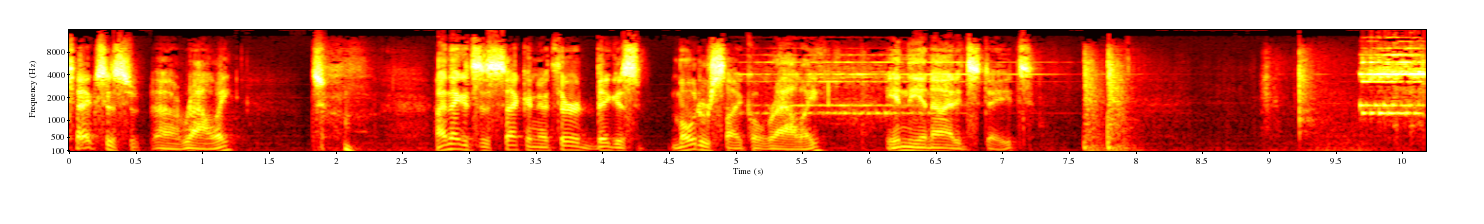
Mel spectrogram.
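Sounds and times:
speech: 0:00.0 - 0:02.2, 0:02.8 - 0:07.3
phone ringer ringing: 0:04.8 - 0:07.7, 0:09.7 - 0:10.1.

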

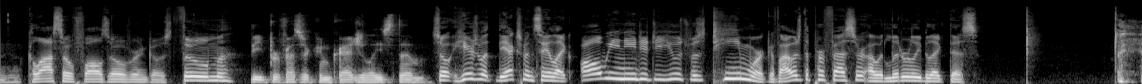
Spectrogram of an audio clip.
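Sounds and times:
speech: 0:00.0 - 0:09.8, 0:11.2 - 0:11.4
slow clap: 0:10.2 - 0:10.5.

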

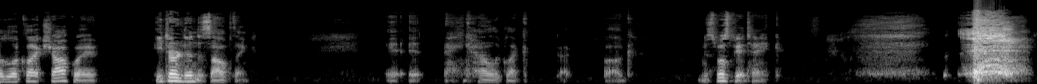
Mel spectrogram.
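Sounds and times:
speech: 0:00.0 - 0:02.6, 0:03.9 - 0:06.4, 0:07.0 - 0:07.9, 0:09.5 - 0:10.3
loud sneeze: 0:09.6 - 0:10.3.

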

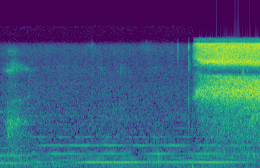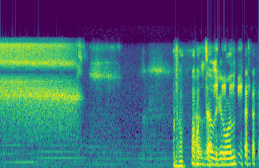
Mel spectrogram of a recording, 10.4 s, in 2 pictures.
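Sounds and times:
vape exhale hiss: 0:03.8 - 0:08.6
laughter: 0:08.7 - 0:10.3
speech: 0:08.8 - 0:10.3.

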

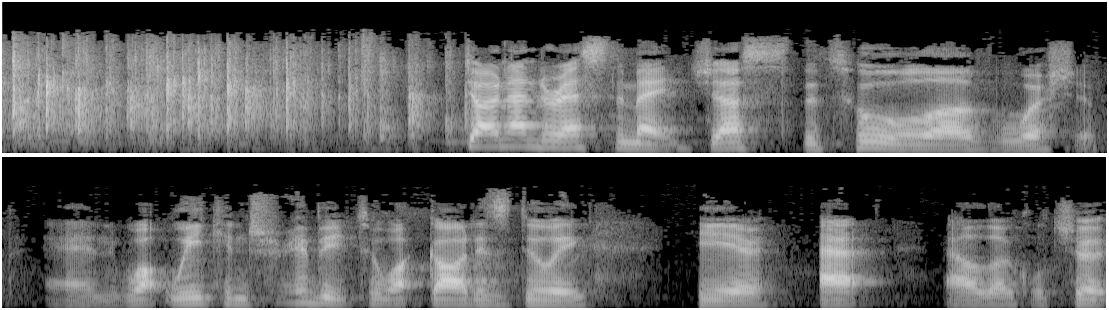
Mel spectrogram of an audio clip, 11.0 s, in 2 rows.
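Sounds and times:
church audience clapping: 0:00.0 - 0:02.7
speech: 0:02.3 - 0:11.0.

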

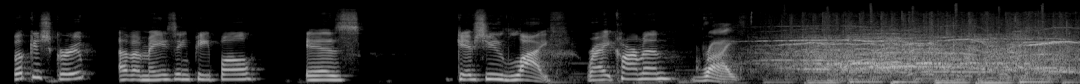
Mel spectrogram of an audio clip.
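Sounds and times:
speech: 0:00.2 - 0:03.7, 0:04.5 - 0:07.8
crowd of fans cheering: 0:07.4 - 0:10.7.

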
